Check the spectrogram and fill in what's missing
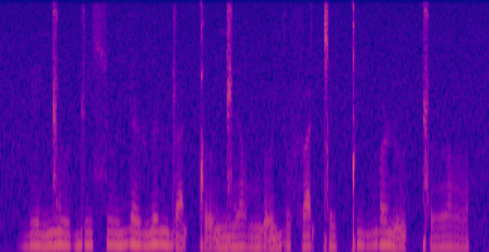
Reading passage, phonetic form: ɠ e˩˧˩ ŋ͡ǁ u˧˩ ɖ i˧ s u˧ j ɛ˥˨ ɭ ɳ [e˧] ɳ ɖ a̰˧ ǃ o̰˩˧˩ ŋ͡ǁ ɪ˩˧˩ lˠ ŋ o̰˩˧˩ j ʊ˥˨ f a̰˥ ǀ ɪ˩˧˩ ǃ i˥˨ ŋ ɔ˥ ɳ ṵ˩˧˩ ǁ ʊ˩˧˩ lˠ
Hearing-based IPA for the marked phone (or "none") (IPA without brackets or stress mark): e˥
